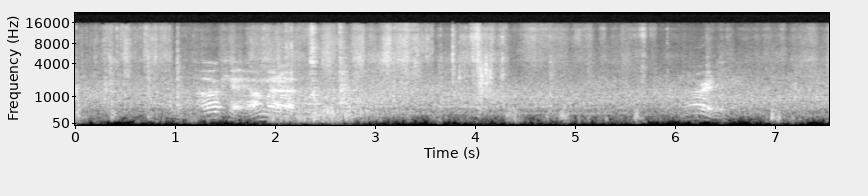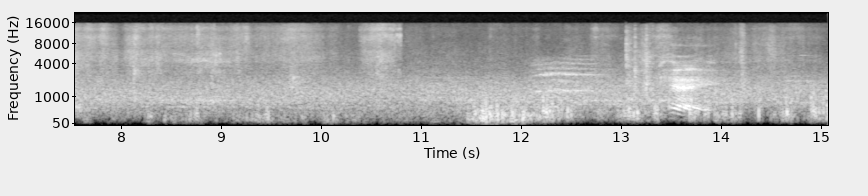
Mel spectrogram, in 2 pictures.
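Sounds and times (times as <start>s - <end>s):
photo paper being shuffled: 1.8s - 5.9s
wind on microphone: 1.8s - 5.9s, 6.8s - 15.0s.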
